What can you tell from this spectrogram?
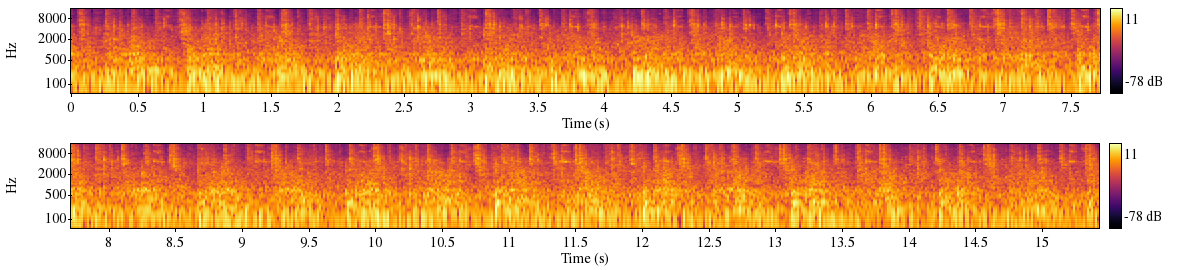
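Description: Hay baler running, driven by a tractor: a steady low engine rumble under the fast, continuous clatter of the baler's moving mechanism.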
